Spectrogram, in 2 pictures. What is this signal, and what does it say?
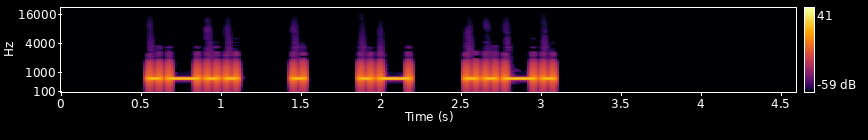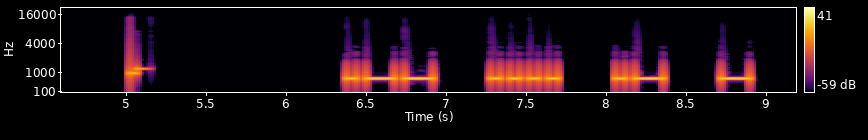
Morse code, heard as a keyed tone, about 20 wpm, spaced as for 15 wpm, 700 Hz. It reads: LEAF WHAT
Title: 139 Lesson 23f - Letter f - Words 20wpm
